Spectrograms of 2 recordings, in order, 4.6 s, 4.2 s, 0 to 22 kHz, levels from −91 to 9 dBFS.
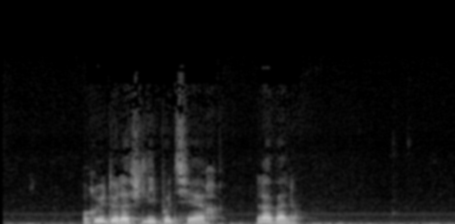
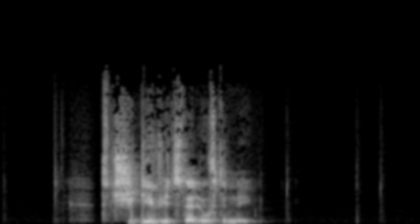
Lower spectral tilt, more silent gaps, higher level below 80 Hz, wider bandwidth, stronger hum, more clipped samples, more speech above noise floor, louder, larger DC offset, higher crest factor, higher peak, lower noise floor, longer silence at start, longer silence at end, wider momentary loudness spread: first, -6.5 dB/octave vs -1.5 dB/octave; neither; first, -46 dBFS vs -62 dBFS; second, 11 kHz vs 14.5 kHz; neither; neither; second, 33 dB vs 65 dB; second, -18 LUFS vs -14 LUFS; neither; about the same, 18 dB vs 20 dB; about the same, -2 dBFS vs 0 dBFS; second, -50 dBFS vs -81 dBFS; second, 0.3 s vs 1 s; second, 0.15 s vs 1.7 s; first, 17 LU vs 14 LU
